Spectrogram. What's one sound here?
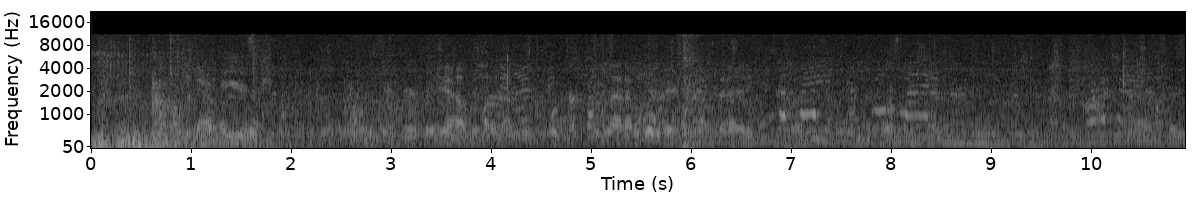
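Several adult players call out and chatter at a distance across an open field.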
